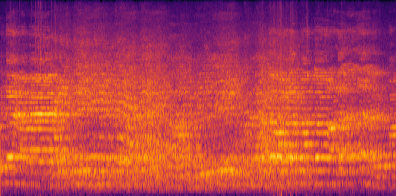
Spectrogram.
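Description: A group of men chant a prayer together in an echoing hall.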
